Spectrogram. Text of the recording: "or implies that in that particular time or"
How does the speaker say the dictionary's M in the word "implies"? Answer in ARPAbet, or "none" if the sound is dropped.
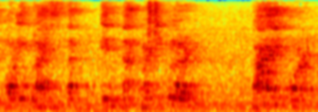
none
